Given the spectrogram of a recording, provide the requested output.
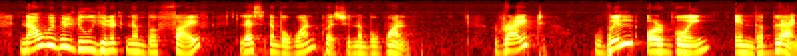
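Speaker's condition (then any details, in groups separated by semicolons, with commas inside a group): No condition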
